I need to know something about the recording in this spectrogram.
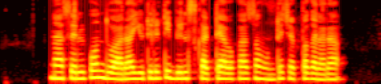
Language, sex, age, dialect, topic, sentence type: Telugu, female, 25-30, Utterandhra, banking, question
